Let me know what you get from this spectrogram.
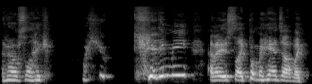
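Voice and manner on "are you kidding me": high-pitched retold disbelief; incredulous, much higher than usual; amazed disbelief. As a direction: relive the amazement, pitch jumping up. Retelling his amazed reply to idol.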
